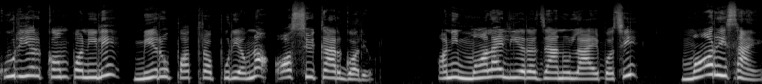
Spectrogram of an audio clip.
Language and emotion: Nepali, angry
